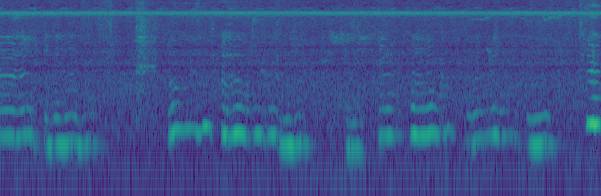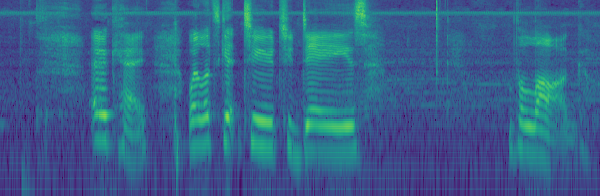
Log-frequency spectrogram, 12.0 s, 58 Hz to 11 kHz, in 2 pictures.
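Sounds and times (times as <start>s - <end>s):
woman humming: 0.0s - 6.6s.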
